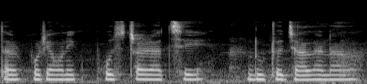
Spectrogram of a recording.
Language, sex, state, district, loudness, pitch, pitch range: Bengali, female, West Bengal, Cooch Behar, -17 LUFS, 230 Hz, 225-230 Hz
